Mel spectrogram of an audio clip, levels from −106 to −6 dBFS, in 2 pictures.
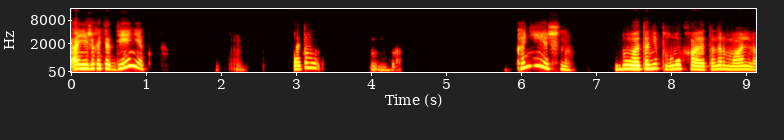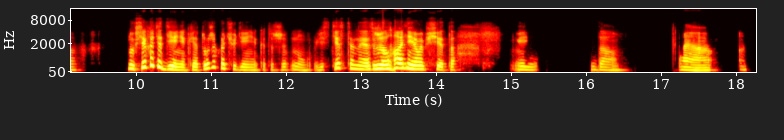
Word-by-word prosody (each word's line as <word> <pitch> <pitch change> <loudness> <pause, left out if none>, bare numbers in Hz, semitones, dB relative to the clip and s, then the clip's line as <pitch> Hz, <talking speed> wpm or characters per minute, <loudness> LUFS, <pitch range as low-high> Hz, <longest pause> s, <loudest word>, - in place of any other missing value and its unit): они 240 - +4
же 245 - 0
хотят 235 -3 0
денег. 270 - -2 1.1
М. - - -27 0.6
Поэтому, 270 +7 -4 0.7
м-да. 160 0 -21 1.6
Конечно, 275 - -4 0.6
но 215 +2 +2
это 210 +3 +3
не 245 +2 0
плохо, 220 0 -4
это 185 0 -3
нормально. 190 -4 -5 0.7
Ну, 235 - +3
все 310 +10 +3
хотят 390 -6 +5
денег, 180 -5 +2
я 170 - 0
тоже 255 - 0
хочу 245 -7 -1
денег. 160 -3 -10
Это 160 - -14
же, 170 +3 -11
ну, 155 -5 -12
естественное 220 +1 -1
з 215 - +1
желание 235 +1 +7
вообще-то, 190 -4 -1 0.8
и 185 -3 -8 0.8
да. 165 -3 -11 0.8
Э, - - -15
а, 145 -3 -3 0.4
а 180 -1 -19
205 Hz, 110 wpm, -22 LUFS, 175-240 Hz, 1.6 s, желание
